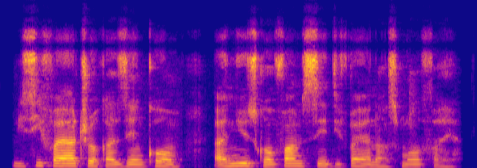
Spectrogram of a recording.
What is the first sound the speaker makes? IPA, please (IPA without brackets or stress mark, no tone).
w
